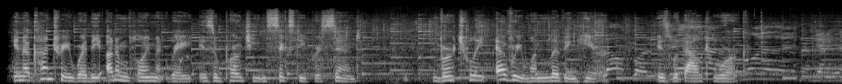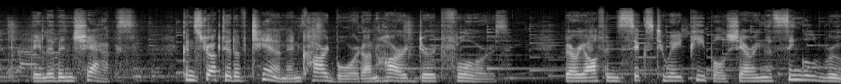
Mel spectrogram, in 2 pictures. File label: narrative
